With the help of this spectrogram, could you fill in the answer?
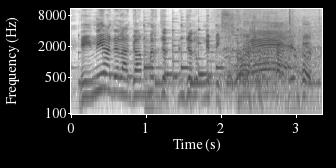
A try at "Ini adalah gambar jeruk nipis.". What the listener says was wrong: Ngomongnya benar tapi nggak usah diteken-teken gitu Pak.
